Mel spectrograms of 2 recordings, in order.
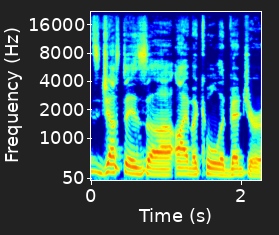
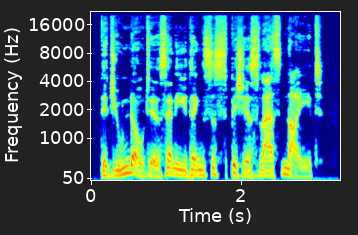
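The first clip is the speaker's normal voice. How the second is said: put-on pirate voice; 3 semitones lower than usual. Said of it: "trying to give him a, uh, piratical voice".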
